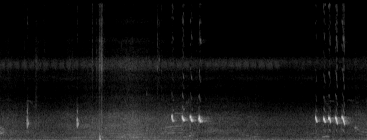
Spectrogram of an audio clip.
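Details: Sooty-headed bulbul calling out rival birds: scattered single chirps, a sharp click, then two quick bursts of four or five bright, clipped notes in rapid succession, separated by a few seconds of quiet.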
